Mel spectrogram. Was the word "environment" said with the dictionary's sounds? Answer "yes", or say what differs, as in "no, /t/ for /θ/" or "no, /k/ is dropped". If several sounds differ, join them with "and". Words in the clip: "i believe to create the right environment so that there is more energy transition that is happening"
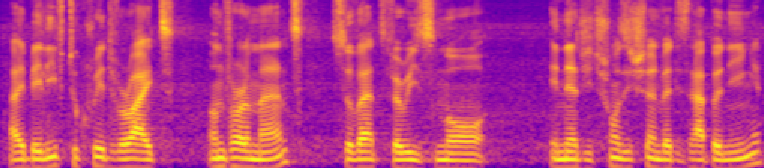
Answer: yes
